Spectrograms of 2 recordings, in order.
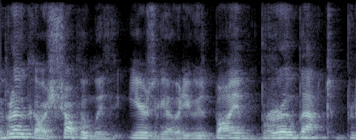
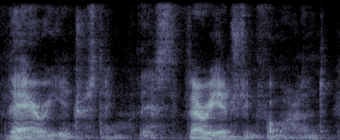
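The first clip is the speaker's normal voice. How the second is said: a lower, hushed, portentous tone; mock gravity; 8 semitones lower, 5 dB quieter than usual. Setting up the Irish news for viewers, low and mock-solemn. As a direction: drop into a mock-serious hush.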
